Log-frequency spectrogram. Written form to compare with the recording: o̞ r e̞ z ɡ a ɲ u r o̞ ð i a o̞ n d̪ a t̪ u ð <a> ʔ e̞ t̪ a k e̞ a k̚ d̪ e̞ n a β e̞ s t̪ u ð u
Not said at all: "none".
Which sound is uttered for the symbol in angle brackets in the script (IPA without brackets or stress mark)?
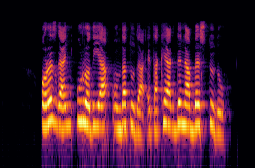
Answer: a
